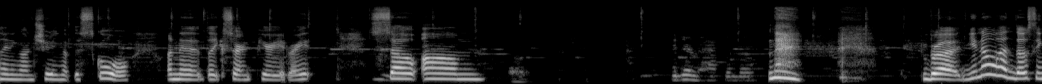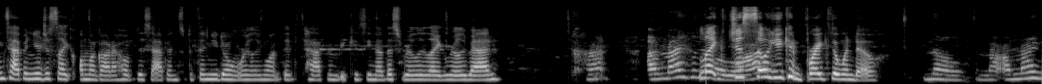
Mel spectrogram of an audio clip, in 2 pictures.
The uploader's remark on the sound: we only had 1 microphone so we had to make due.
